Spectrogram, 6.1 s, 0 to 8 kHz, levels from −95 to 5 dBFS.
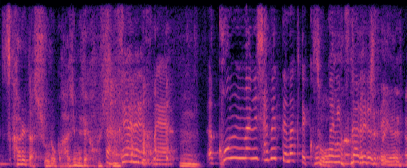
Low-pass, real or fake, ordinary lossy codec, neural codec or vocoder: none; fake; none; codec, 16 kHz, 8 kbps, FunCodec, trained on Chinese and English, 25 frames a second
